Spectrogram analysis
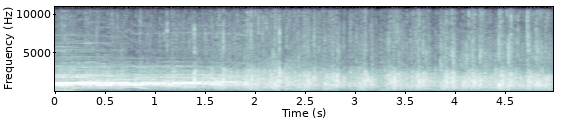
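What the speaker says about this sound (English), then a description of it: "Round of applause for Jack, man." A comedy show audience applauds at close range, a dense wash of clapping that holds steady for several seconds, with a few scattered cheers mixed in.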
